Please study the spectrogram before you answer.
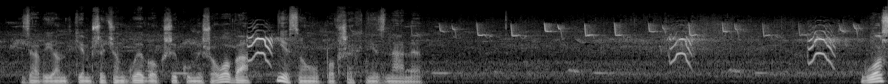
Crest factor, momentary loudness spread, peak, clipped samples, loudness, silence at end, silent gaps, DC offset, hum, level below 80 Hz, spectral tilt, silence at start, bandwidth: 20 dB; 14 LU; -2 dBFS; under 0.1%; -22 LUFS; 0 s; none; under 0.1%; none; -40 dBFS; -3 dB/octave; 0 s; 16 kHz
